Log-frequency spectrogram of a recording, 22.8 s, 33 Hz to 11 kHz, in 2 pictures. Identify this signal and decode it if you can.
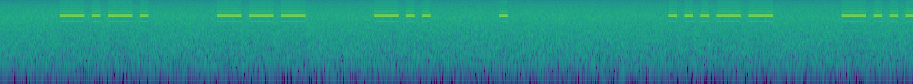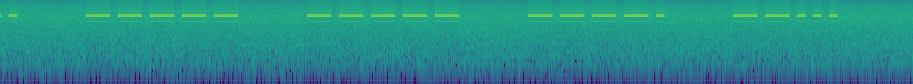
Morse code, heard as a high beeper, machine-sent, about 12 wpm, spaced as for 7 wpm, 3600 Hz. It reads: CODE 360097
